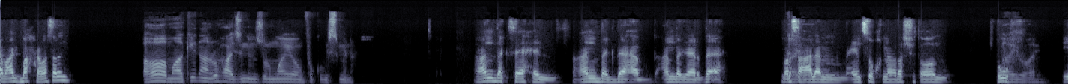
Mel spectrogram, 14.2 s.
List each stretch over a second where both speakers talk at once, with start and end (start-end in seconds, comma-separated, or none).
none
